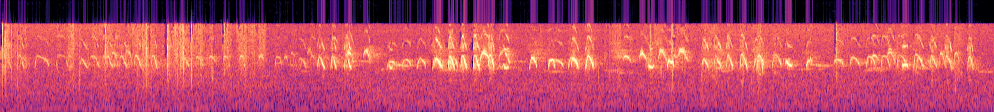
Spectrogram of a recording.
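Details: A flock of month-old chicks of the Barred Plymouth Rock breed cheeping loudly, a near-continuous chorus of sharp, high, repeated peeps that builds after a quieter start.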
